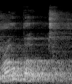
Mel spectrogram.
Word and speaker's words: robot: and the idea of robots are, the standardized English pronunciation robot didn't exist until the late 1960s. Until then, you often heard people say rowboat. No less an authority than Isaac Asimov called them robots.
